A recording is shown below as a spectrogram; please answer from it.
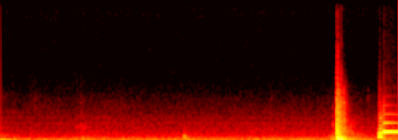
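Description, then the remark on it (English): A hand slaps the top of a small table once, a sharp, flat smack that rings out loudly after near silence, with a second brief hit just at the end. “Right, you hit the top of the little right. table there. Just kind of slapped it.”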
